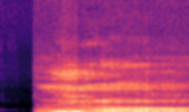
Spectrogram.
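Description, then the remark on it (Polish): A single powerful roar from a large creature erupts after a brief silence as a huge shadow flies out from behind the trees, deep and rumbling, sustained loudly for over two seconds with a growling, textured edge and no voices. “I nagle za drzew wylatuje olbrzymi cień i słychać tylko potężny ryk.”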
